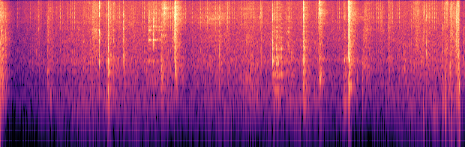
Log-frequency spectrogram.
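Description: Close handling noise: irregular clicks and knocks over low rustling, with the sharpest click about seven seconds in.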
